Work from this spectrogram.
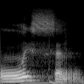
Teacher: Então a gente junta o som do S direto com o som do N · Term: silent letter, letra muda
